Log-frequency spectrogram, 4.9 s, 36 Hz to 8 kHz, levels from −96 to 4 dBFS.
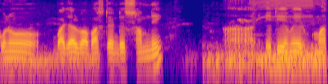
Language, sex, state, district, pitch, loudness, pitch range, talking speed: Bengali, male, West Bengal, Paschim Medinipur, 95 Hz, -18 LUFS, 95-100 Hz, 145 wpm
